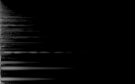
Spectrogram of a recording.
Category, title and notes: Sound effects > Objects / House appliances
Resonant coffee thermos-027
recording, sampling, percusive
